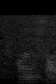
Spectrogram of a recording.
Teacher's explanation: Ici, l'accent sur la première syllabe, ici on a ce que les phonéticiens appellent un E central, lequel n'est jamais accentué, anfus, et ici l'accent va être sur la deuxième syllabe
